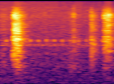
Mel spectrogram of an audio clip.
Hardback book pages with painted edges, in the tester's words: vous entendez que ça craque, parce que à cause du noir, ça n'a pas été super bien fait je pense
